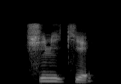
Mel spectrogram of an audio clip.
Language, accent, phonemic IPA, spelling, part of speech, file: French, France, /ʃi.mi.kje/, chimiquier, noun, LL-Q150 (fra)-chimiquier.wav
- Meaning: chemical tanker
